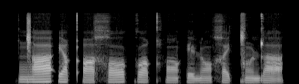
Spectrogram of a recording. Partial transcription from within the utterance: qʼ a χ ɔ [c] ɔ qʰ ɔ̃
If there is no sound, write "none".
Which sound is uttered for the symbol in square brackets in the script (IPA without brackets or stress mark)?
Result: k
